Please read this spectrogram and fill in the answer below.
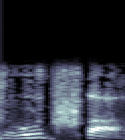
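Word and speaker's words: chutzpah: pronunciation is HPA okay the pronunciation of this word is hootspa what is the meaning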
